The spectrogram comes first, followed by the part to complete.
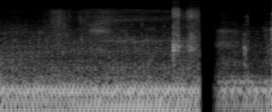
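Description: Old Town Predator MK kayak's Minn Kota electric trolling motor running with a steady low hum, cutting off suddenly about one and a half seconds in.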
